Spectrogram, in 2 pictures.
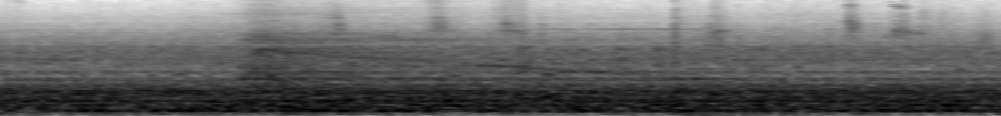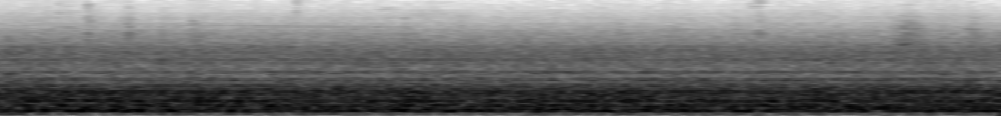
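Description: Nishitetsu electric train pulling away from a station, heard from inside the passenger car: steady running noise, with a falling tone that starts about a second in.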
